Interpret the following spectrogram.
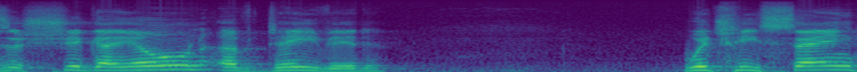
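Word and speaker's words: Shiggaion: bibles may not say shigeon it may say um anybody have a different word uh a meditation yeah some bibles say meditation the hebrew word there is shigayon and so many of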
